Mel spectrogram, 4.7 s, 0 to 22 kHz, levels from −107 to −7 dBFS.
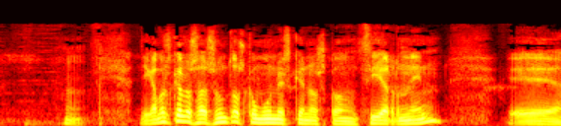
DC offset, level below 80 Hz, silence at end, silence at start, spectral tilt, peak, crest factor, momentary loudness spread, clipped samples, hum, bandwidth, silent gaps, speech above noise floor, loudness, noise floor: under 0.1%; -46 dBFS; 0 s; 0.2 s; -6 dB/octave; -6 dBFS; 18 dB; 18 LU; under 0.1%; none; 10.5 kHz; none; 27 dB; -23 LUFS; -51 dBFS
